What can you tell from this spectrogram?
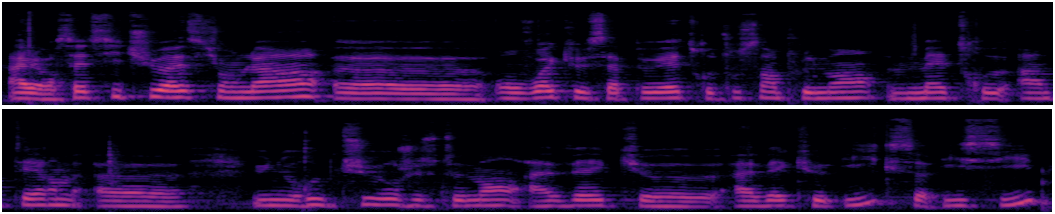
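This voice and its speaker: A woman's voice: lowish voice, fairly even intonation, slow pace, warm tone. A woman giving a casual general tarot reading, chatty and full of fillers, often checking in with the listener. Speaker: tarot card reader.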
